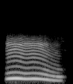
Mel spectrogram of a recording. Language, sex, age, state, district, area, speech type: Tamil, female, 30-45, Tamil Nadu, Tirupattur, rural, conversation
